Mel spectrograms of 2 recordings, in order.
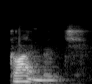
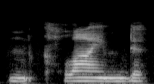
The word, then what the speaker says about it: climbed: this is voiced so how will we say this climage climbed climb clim clim try not to get the I sound in there just climbed climbed better better the um you don't really do anything when you get your mouth closed for the M sound you just end the M with a d climbed climbed good yes climb good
